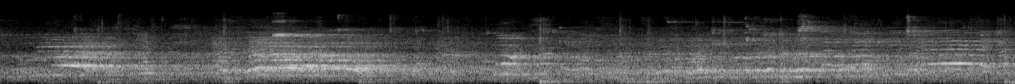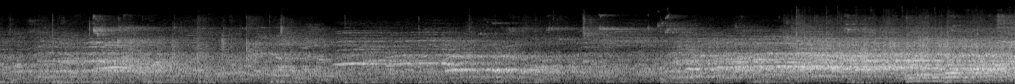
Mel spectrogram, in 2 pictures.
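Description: A basketball being dribbled on a hardwood court, bouncing repeatedly, with voices calling and shouting around the gym. The voices grow louder near the end.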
